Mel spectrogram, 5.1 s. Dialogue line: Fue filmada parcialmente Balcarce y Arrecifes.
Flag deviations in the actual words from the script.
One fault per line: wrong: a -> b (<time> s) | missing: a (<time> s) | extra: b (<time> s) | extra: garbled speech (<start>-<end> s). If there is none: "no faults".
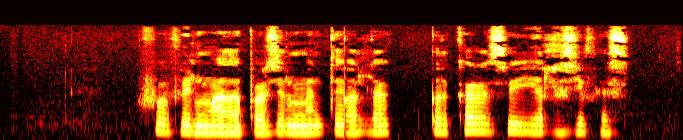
no faults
